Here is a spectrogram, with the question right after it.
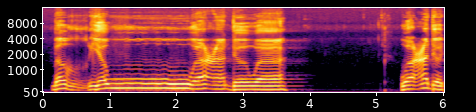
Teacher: fathatanin bertemu wawu idgham bi gunnah masuk pada huruf wawu dan mendengung selama 3 harokat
